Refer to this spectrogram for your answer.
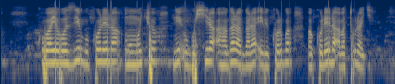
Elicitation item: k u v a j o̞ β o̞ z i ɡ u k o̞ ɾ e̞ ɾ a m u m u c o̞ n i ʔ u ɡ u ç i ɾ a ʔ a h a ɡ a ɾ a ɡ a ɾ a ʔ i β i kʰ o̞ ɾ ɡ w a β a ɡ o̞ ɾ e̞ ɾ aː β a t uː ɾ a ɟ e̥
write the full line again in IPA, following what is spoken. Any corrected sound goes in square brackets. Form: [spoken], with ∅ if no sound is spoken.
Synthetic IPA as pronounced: k u [β] a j o̞ β o̞ z i ɡ u k o̞ ɾ e̞ ɾ a m u m u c o̞ n i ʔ u ɡ u ç i ɾ a ʔ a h a ɡ a ɾ a ɡ a ɾ a ʔ i β i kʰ o̞ ɾ ɡ w a β a [k] o̞ ɾ e̞ ɾ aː β a t uː ɾ a ɟ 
